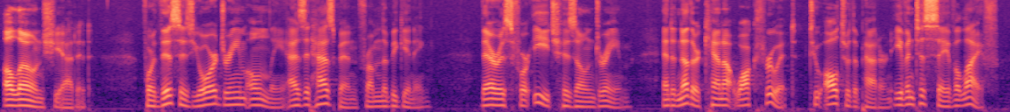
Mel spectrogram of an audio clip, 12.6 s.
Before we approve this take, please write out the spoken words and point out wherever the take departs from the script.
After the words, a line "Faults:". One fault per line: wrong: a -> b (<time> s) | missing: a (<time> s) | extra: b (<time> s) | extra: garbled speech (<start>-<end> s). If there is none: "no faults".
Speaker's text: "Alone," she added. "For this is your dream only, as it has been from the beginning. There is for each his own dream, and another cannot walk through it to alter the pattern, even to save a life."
"Alone," she added. "For this is your dream only, as it has been from the beginning. There is for each his own dream, and another cannot walk through it to alter the pattern, even to save a life."
Faults:
no faults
